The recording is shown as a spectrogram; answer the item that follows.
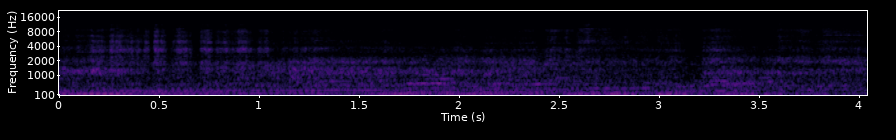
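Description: Quiet: a felt-tip whiteboard marker faintly drawing on paper as it traces a numeral, over a low background hum.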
